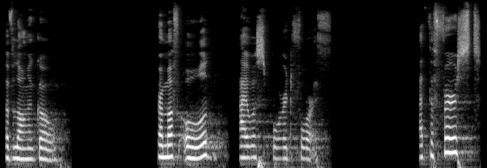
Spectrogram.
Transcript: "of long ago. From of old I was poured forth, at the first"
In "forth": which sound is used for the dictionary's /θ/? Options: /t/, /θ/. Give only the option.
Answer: /θ/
